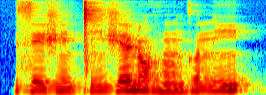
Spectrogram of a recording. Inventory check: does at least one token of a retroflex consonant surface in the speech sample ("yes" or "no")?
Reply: yes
